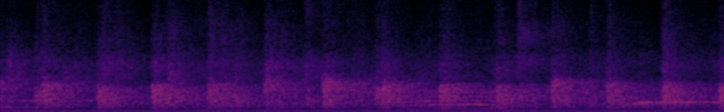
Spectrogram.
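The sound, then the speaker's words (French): A church audience clapping during worship: regular rhythmic clapping that pulses at a steady beat, fairly faint, over a constant low hum. “Est-ce qu'on peut se lever ce soir? Alléluia. Est-ce qu'on peut acclamer le Seigneur très très fort?”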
